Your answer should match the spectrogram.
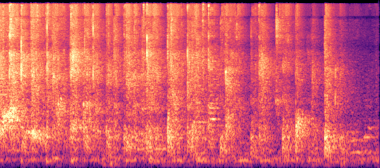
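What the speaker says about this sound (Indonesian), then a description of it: "Oke, tepuk tangan untuk Putri." A classroom claps for a student named Putri, a dense patter of many hands applauding together at steady strength for several seconds.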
